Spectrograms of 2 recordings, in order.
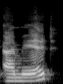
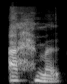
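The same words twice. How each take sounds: First: The h sound in the name is silent. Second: The h sound in the name is pronounced. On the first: The speaker calls it wrong. "Americans say Ahmed, which is I, H is silence" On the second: The speaker calls it right. "H has to be it's not silence"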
